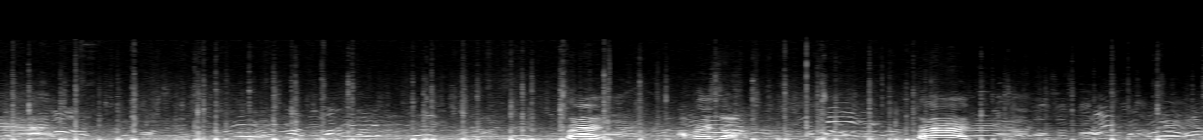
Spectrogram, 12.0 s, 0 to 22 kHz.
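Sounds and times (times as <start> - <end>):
football players shouting: 0.0 - 12.0.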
